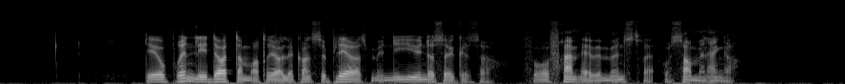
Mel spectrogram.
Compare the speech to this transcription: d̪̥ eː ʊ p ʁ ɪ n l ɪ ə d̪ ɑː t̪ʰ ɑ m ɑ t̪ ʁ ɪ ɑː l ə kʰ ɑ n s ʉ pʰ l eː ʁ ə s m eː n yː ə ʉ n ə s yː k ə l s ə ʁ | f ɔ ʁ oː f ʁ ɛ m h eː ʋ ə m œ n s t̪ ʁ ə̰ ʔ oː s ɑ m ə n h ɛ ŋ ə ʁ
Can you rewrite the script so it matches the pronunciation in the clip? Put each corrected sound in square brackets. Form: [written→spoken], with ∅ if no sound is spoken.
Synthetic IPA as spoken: d̪̥ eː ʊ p ʁ ɪ n l ɪ ə d̪ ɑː [t̪ʰ→t̪] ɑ m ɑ t̪ ʁ ɪ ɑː l ə kʰ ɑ n s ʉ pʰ l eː ʁ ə s m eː n yː ə ʉ n ə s [yː→øː] k ə l s ə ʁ | f ɔ ʁ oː f ʁ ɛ m h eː ʋ ə m œ n s t̪ ʁ ə̰ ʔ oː s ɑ m ə n h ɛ ŋ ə ʁ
